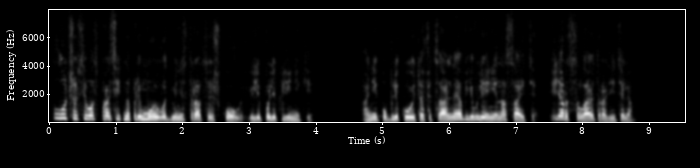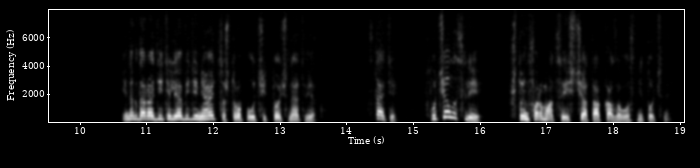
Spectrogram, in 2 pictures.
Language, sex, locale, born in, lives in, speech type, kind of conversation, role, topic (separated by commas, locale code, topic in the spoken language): Russian, male, ru-RU, Russia, United States, read, expert-assistant, expert, Как мамам проверять достоверность информации и новостей в чатах?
